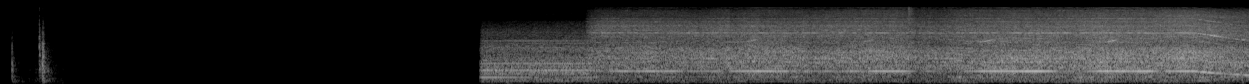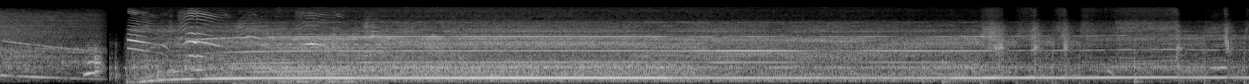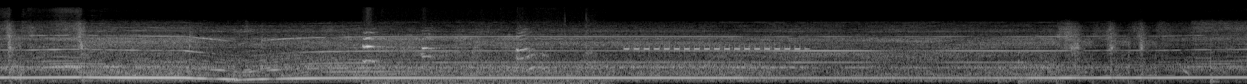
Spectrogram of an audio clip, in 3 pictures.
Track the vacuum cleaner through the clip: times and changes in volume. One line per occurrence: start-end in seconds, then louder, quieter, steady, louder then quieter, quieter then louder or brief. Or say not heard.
4.8-37.4 louder then quieter.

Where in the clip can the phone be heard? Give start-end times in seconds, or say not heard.
0.1-0.5, 15.1-16.2, 31.2-33.1.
